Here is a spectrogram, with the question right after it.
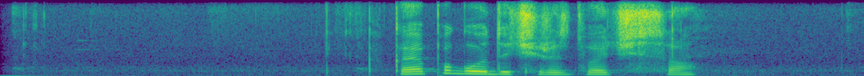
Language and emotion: Russian, neutral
